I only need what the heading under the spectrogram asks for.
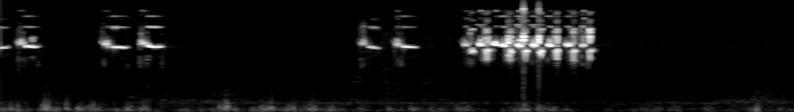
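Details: Red crossbill song: paired short whistled notes sliding downward, repeated several times, then a one-second burst of quick high chirps over a steady low rumbling background.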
